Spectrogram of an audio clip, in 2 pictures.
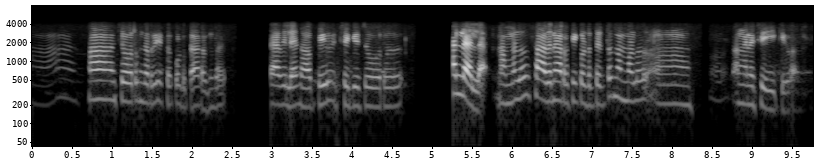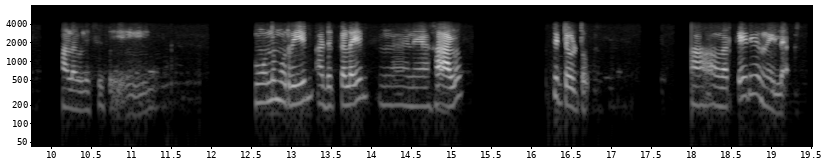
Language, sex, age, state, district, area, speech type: Malayalam, female, 60+, Kerala, Alappuzha, rural, conversation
